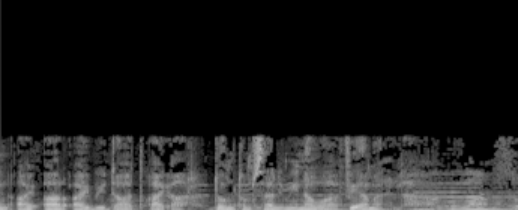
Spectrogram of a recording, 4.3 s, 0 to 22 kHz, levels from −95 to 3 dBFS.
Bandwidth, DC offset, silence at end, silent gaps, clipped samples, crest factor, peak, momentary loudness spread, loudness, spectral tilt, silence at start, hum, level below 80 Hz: 8 kHz; under 0.1%; 0 s; none; under 0.1%; 20 dB; -6 dBFS; 8 LU; -27 LUFS; -5 dB/octave; 0 s; none; -50 dBFS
